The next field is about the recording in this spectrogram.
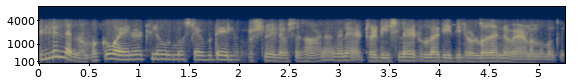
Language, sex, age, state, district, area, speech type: Malayalam, male, 45-60, Kerala, Wayanad, rural, conversation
